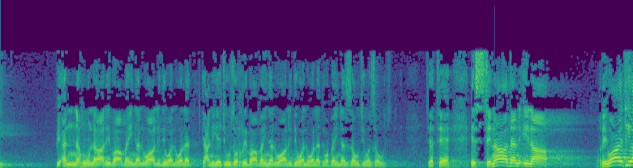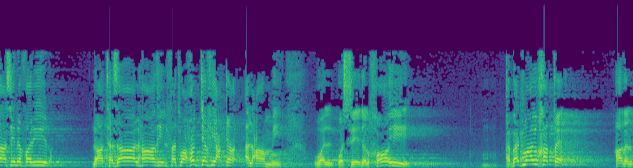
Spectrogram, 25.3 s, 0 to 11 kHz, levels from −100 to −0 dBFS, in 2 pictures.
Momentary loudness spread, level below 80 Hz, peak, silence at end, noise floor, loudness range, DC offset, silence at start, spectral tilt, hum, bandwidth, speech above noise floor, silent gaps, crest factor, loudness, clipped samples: 17 LU; -60 dBFS; 0 dBFS; 0 s; -46 dBFS; 4 LU; under 0.1%; 0 s; -4.5 dB/octave; none; 8 kHz; 31 dB; none; 16 dB; -15 LUFS; under 0.1%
